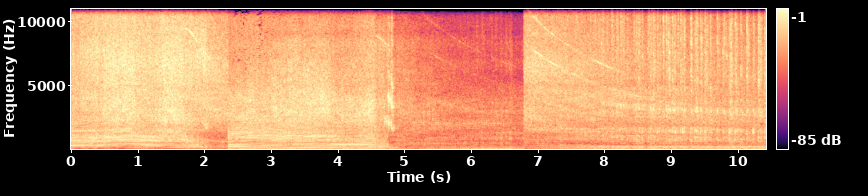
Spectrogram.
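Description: Big-turbo Chevy pickup's engine revving hard through a smoky burnout and launch, its pitch rising and falling, then running farther off and quieter after about five seconds. The sound jumps abruptly at edit cuts about two seconds in and again near seven seconds.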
